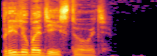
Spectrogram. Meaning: to commit adultery, to adulterate, to fornicate
- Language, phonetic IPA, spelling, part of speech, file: Russian, [prʲɪlʲʊbɐˈdʲejstvəvətʲ], прелюбодействовать, verb, Ru-прелюбодействовать.ogg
